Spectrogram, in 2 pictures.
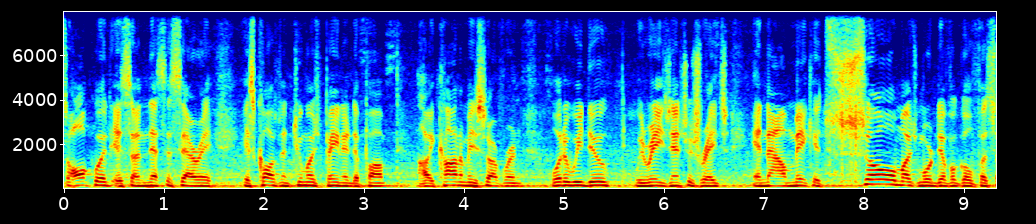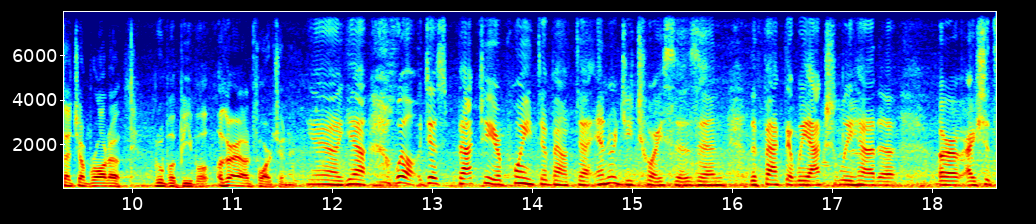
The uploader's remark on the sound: which was recorded at OTC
